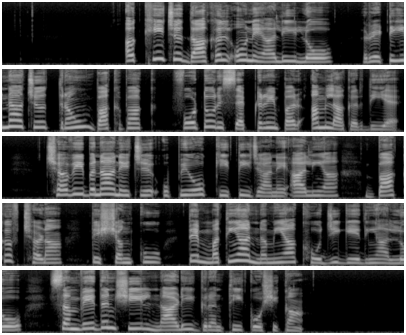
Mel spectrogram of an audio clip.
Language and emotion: Dogri, neutral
